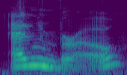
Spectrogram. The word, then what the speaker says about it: Edinburgh: the edinburgh coffins and i already mispronounced that we're going to go with edinbro because we are doing our research there we go that's right we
